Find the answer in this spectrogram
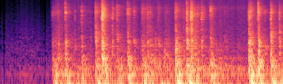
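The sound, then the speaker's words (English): Typing on a computer keyboard: after a brief silence, a quick, continuous run of many clicking keystrokes, fairly faint and uneven in rhythm, with no voices. “Can you hear that typing?”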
